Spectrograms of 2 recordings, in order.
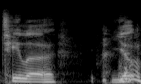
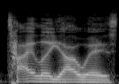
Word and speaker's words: Tyla Yaweh: to say Tyler Yahweh people be like Tila young you a Yahweh your way they be saying my name all types of ways my name is Tyler Yahweh's Tyl a why a weh and you can find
